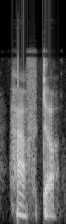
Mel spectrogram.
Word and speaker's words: have to: these together have to we don't pronounce the v we don't keep our voice on we just make have to hafta so now you can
